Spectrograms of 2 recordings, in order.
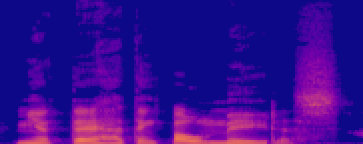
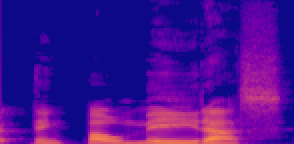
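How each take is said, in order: First: Said in the usual way. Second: "palmeiras" slow and loud, its unstressed "ras" pushed as if it counted; wrongly stressed ending. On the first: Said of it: "Não é, não é". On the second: Shown as a demonstration. Teacher showing what not to count, "palmeiras" with a forced loud final "ras". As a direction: punch out the last syllable "ras" of "palmeiras". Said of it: "Não conta o ras".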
